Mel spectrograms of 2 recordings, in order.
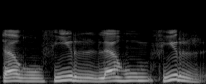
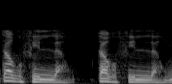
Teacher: نبين الراء ونوضحها، وبعض الناس لا يبين ذلك ويدغم الراء في اللام وهذا لا يصح عند الإمام ورش رحمه الله. · Term: إظهار الراء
